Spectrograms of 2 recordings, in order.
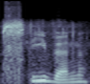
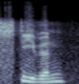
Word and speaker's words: Stephen: Hello everyone, I am joined by Jenadel, also known as Steven, not Stefan. I apologize, I mispronounced that. I've never seen PH pronounced as a V before. So his name is Steven, and we are going to play a game here.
